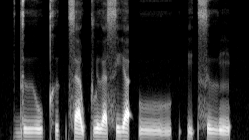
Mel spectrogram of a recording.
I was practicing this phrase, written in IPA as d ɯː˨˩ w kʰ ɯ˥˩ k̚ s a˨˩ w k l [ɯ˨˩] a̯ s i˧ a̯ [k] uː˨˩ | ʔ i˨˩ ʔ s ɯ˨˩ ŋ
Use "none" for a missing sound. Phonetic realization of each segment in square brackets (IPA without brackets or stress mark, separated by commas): ɯ˩˦, ʔ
